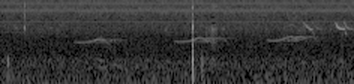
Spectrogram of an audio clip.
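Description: A bird repeatedly calling a short rising-and-falling whistled phrase, with a few quick falling chirps near the end, over faint outdoor ambience. About two and a half seconds in comes a single sharp crack, a cricket bat striking a hard tennis ball.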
